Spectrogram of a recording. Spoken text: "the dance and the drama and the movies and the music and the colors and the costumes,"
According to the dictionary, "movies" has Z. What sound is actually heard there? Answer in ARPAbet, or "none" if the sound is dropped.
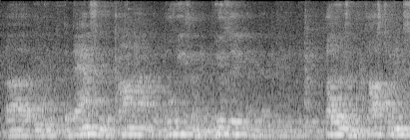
Z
